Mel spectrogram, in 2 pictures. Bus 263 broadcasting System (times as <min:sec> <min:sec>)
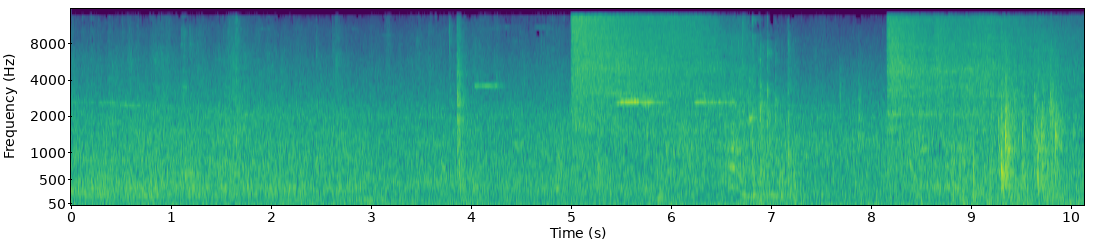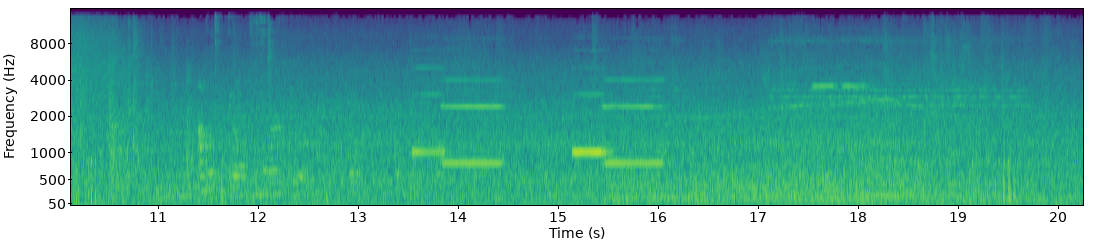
0:03.4 0:16.3, 0:17.0 0:20.0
